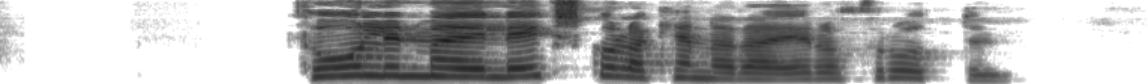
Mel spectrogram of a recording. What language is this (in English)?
Icelandic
